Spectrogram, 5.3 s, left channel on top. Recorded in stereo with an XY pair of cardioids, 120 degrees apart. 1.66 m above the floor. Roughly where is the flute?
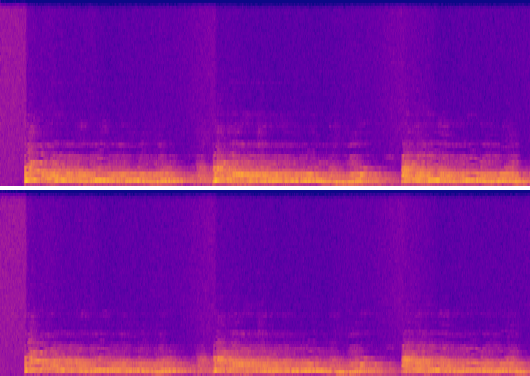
I don't hear a flute.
